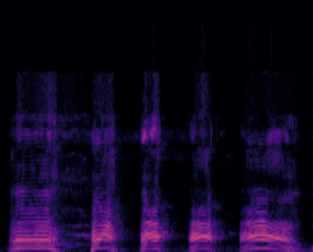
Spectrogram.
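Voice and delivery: high, loud jeering cackle; mocking laugh. Real, not acted. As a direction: cackle at the haters. Laughing at the haters.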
